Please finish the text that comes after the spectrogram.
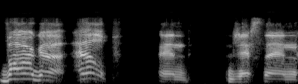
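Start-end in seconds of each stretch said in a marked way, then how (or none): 0.0-1.1 very high, loud shouted yell. A character stands up at his desk after someone falls, yelling for help. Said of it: "he yells".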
